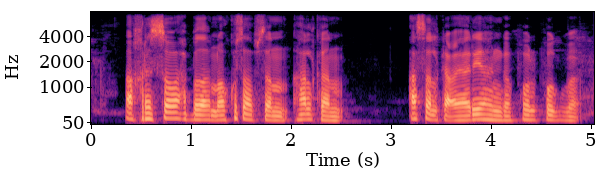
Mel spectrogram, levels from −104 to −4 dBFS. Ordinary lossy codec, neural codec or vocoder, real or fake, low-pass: none; none; real; 7.2 kHz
